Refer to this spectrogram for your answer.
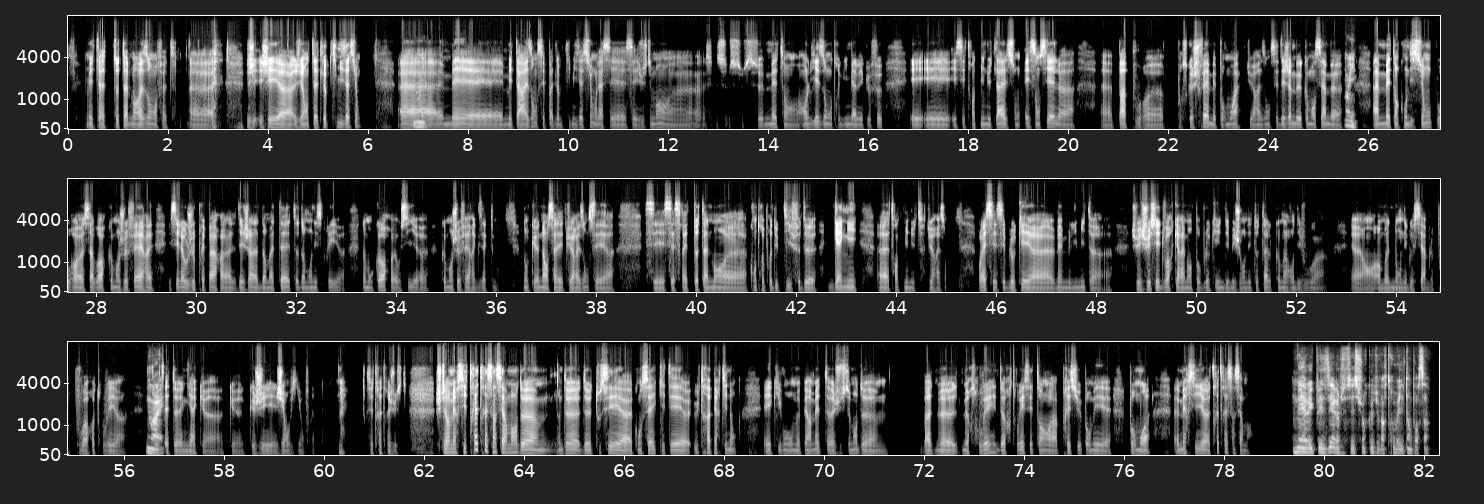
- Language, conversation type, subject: French, advice, Comment trouver du temps pour mes passions malgré un emploi du temps chargé ?
- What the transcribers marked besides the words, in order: chuckle; drawn out: "Heu, mais"; drawn out: "heu"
